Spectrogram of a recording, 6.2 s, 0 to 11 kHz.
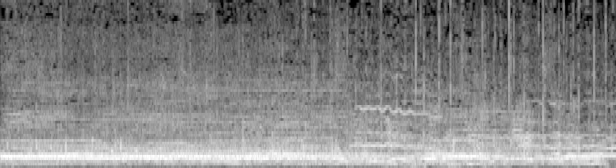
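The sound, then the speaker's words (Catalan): A dense protest crowd in the streets of Belgium, demonstrating against King Leopold II and the country's colonial past, roars continuously, many voices shouting and calling out at once, with some whoops and cheers rising above the steady, loud din. “Pintura vermella, crits d'assassí i demandes de reparació. Bèlgica ha sortit al carrer per rebel·lar-se contra l'Eupol II, el rei a qui es fa responsable de 10 milions de morts al Congo colonial.”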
